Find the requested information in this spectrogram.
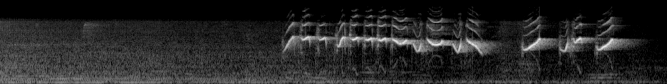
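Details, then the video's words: Greater green leafbird song used to provoke other leafbirds into singing and agitation: after about three seconds of quiet, a rapid run of loud, clear whistled notes with sharp upward and downward slurs, a short pause, then a brief second burst. "Cucak Ijo Ini Mampu Bikin Cucak Ijo Lain Ikut BUNYI dan EMOSI"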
